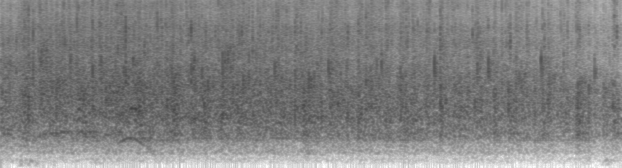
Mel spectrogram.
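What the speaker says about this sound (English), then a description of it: "Why don't y'all give these people a round of applause?" A crowd claps loudly and continuously, the dense applause holding steady for several seconds before easing slightly at the end.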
